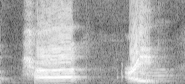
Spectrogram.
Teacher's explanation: এটা হলো হলকের মাঝখান থেকে উচ্চারিত হা আইন।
